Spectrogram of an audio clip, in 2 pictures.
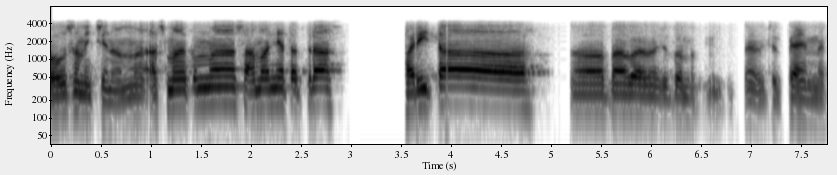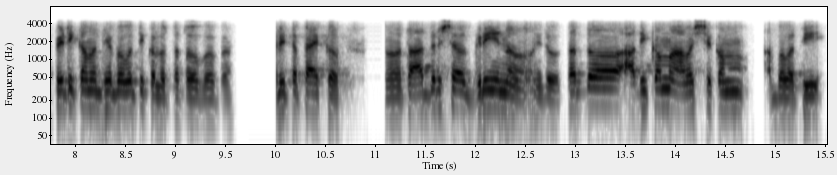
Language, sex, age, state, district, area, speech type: Sanskrit, male, 45-60, Karnataka, Uttara Kannada, urban, conversation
